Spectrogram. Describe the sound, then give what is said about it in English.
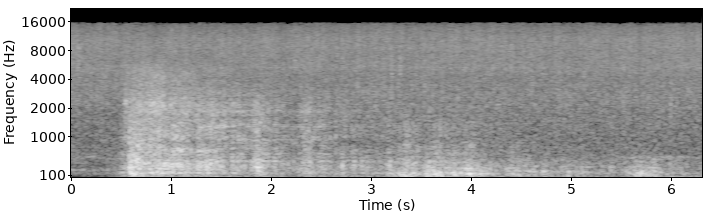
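Thunder rumbles through a thunderstorm with heavy rain: a loud crack opens it, lower rolls of thunder follow, and a steady hiss of rain runs throughout. “She enters a cave and sits down, hugging her knees as more lightning flashes.”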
